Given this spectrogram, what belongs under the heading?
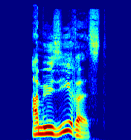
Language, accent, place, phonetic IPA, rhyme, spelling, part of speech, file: German, Germany, Berlin, [amyˈziːʁəst], -iːʁəst, amüsierest, verb, De-amüsierest.ogg
- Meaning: second-person singular subjunctive I of amüsieren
